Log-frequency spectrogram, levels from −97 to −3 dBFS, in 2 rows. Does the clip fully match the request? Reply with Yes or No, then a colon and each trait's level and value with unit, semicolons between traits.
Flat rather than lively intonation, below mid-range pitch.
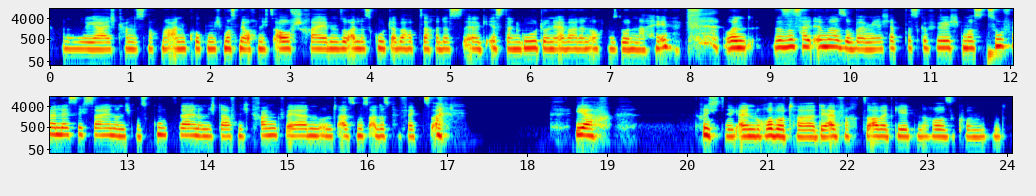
No: narrow, 2.0 semitones; high, 205 Hz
